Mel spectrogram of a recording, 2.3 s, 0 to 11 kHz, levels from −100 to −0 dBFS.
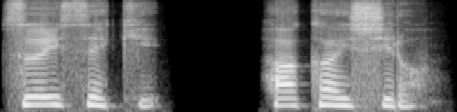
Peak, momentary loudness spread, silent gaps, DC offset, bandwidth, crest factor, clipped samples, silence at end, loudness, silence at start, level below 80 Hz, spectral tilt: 0 dBFS; 14 LU; 0.88-1.29 s; under 0.1%; 11 kHz; 14 dB; under 0.1%; 0.15 s; -13 LUFS; 0 s; -56 dBFS; -2.5 dB/octave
